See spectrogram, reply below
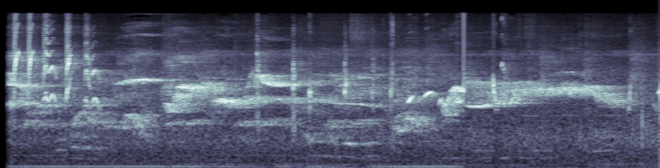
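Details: Caged white-rumped shama at a bird shop in Tangerang Selatan, Indonesia, singing a varied run of clear whistled phrases, some sliding and warbling, over a steady low electrical hum that stops partway through.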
